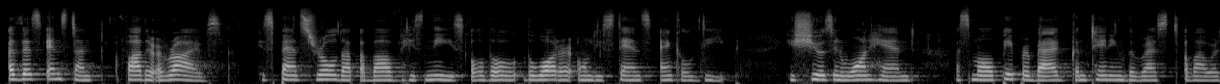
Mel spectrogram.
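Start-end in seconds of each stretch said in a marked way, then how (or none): none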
